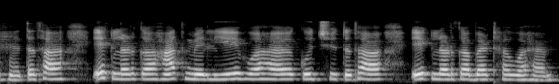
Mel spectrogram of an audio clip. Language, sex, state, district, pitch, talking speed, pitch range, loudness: Hindi, female, Jharkhand, Palamu, 240 Hz, 160 wpm, 230-245 Hz, -14 LUFS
